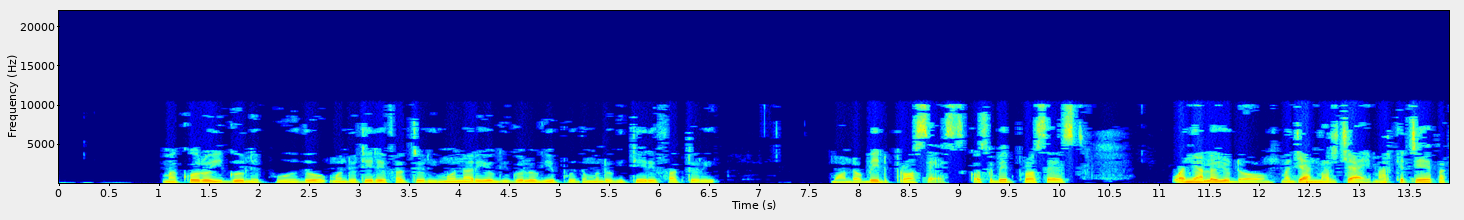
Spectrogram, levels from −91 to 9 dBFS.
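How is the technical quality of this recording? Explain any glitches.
The technical quality is poor: the speech sounds washy and ringing throughout, and several attacks are smeared by a brief hiss.

WMA compression: for the whole clip there is a hiss that swells and fades with the speech, a metallic ringing, and nothing above 10.1 kHz. The likely cause is heavy WMA coding at a low bitrate, roughly what 24 kbps would give. Its long transform blocks spread quantisation noise over tens of milliseconds and drop weak detail.

Pre-echo: at 2.98 s (just after "makoro igole puodho mondo"), 3.48 s, 5.69 s (just after "puodho modo"), 6.25 s and 8.21 s, a short hiss of about 38 to 54 ms runs ahead of a sharp onset, which sounds soft and blurred. The codec spreads noise sized for the loud attack across its whole block, so it also fills the quiet moment before the attack.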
